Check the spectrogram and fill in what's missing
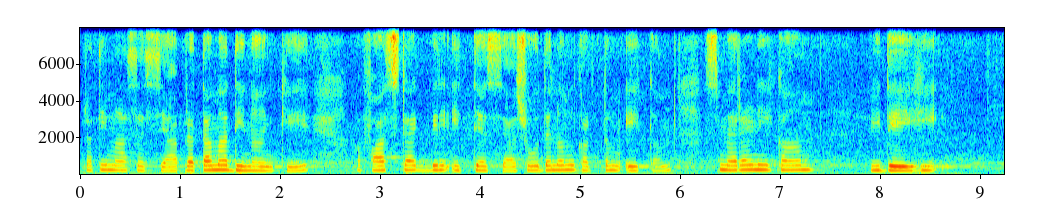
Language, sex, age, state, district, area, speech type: Sanskrit, female, 18-30, Karnataka, Dakshina Kannada, rural, read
